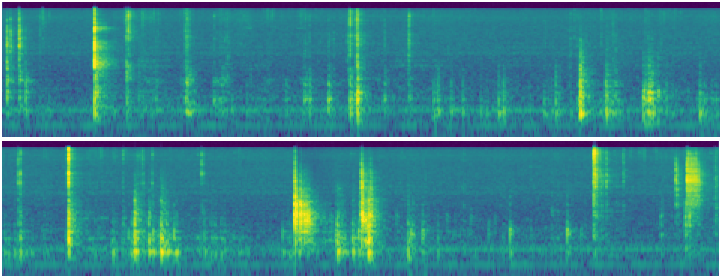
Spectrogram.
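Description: Irregular small metallic clicks and taps as a screwdriver works the screws out of the USB bridge board's metal bracket on a bare hard drive, with the loosened parts handled between turns.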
